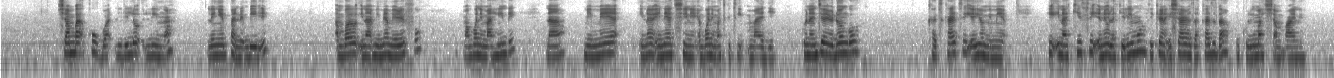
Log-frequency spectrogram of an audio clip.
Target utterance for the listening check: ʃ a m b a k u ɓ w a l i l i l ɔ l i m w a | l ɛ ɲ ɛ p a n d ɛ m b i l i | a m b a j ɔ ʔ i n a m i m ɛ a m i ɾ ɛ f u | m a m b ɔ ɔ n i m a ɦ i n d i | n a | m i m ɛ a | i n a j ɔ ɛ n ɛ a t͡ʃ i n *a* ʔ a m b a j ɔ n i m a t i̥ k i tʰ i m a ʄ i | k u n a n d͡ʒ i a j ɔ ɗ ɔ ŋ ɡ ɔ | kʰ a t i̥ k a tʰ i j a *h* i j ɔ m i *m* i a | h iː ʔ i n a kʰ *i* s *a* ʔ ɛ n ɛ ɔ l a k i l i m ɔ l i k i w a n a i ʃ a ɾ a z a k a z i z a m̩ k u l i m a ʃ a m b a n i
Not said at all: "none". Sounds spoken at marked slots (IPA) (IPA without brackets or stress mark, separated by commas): i, h, m, i, i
